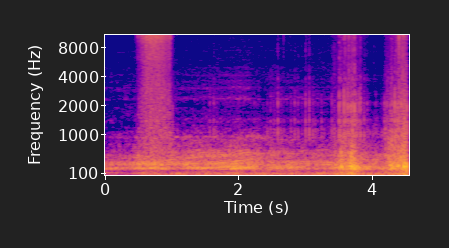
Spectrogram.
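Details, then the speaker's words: Car braking on smooth asphalt: low rumble with dull tok-tok knocking from the rear; front pads new, caliper fine; rear drum shoe sticking like slight handbrake, fixed by cleaning shoes and drum and adjusting. "Narinig yung mga paps, parang may tok-tok-tok na tunog habang nagpepreno ako."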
